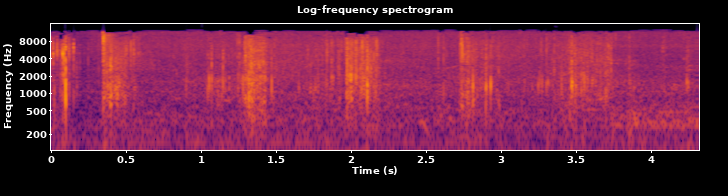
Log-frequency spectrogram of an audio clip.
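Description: Irregular footsteps, about one to two steps a second, each a short crunchy stroke.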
